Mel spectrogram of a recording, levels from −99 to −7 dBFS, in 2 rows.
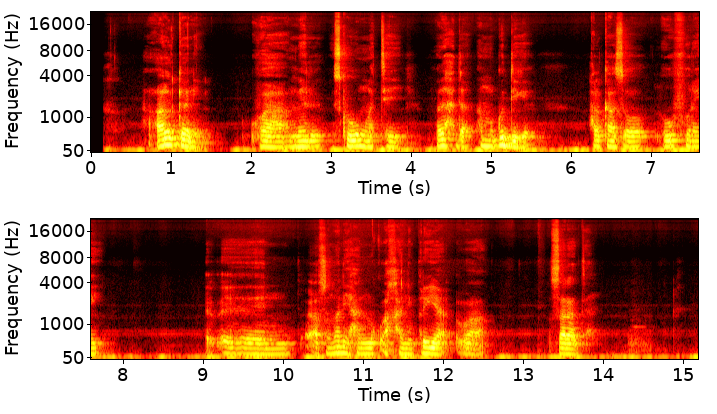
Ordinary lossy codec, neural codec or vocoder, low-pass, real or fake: none; vocoder, 44.1 kHz, 128 mel bands every 256 samples, BigVGAN v2; none; fake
